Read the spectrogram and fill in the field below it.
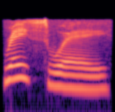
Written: raceway

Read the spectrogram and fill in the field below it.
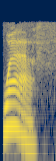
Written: Waf

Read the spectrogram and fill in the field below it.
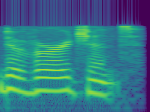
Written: divergent

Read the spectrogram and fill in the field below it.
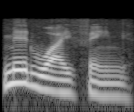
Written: midwifing

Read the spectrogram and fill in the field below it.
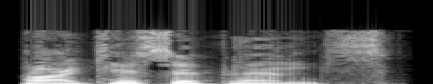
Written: participance

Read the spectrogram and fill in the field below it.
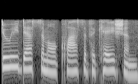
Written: Dewey decimal classification

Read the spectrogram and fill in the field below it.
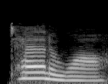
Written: taniwha

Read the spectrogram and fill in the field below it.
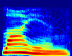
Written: lie-in

